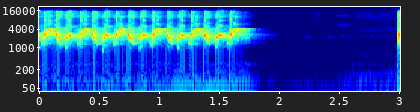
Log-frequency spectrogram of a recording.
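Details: Rapid, rhythmic 'ropel' chattering from a female sooty-headed bulbul calling a male, almost two seconds of harsh repeated notes, then silence and a single sharp chirp.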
